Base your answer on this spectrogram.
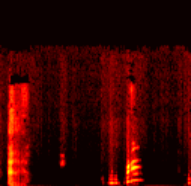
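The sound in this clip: A person imitates a cat's meow with a short voiced whine of rising and falling tone. A sharp breathy burst comes before it, and a few brief vocal sounds follow.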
